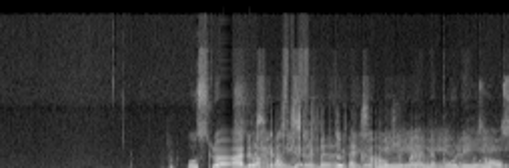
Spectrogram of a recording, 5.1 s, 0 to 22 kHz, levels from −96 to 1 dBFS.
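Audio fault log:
Throughout: echo with no canceller. The far end plays the call aloud and its microphone sends it straight back, so every phrase is trailed by a second copy about 6 dB quieter. That copy arrives roughly a third of a second late. Its delay is long enough to hear as a separate repeat rather than added room tone. Passing through a loudspeaker, a room and the network again, the echo sounds thinner than the direct sound.
2.21 to 2.33 s: short stall from a late packet. A packet came in late and the playout buffer ran dry. The receiver held the last sound for 97 ms to cover the gap, then picked up exactly where it had stopped. Nothing is lost, but one sound drags on unnaturally with a faint buzzy sustain. From this point on, the rest of the call plays 97 ms later than before.
2.49 to 2.52 s and 2.56 to 2.58 s: short concealed packet loss. Two gaps follow close together, about 20 ms and 40 ms of audio that never reached the decoder in time. 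The receiver papered over each by extending the preceding sound and blending back in. Very little was filled, so the effect is a quick smear or wobble rather than a hold. The second gap also pulls playback about 40 ms earlier, briefly clipping what was there.
2.56 s to the end: call bitrate drop. The sender cut its rate from 32 to 8 kbps, likely after its bandwidth estimate fell. At 8 kbps Opus codes far more coarsely and discards the upper frequencies. The sound turns muffled, rough and watery. It sits at that floor for 1.38 s and does not fully recover before the clip ends.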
